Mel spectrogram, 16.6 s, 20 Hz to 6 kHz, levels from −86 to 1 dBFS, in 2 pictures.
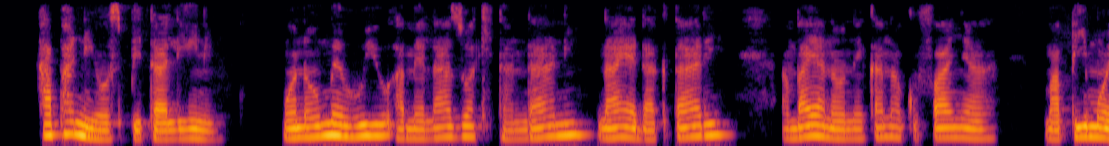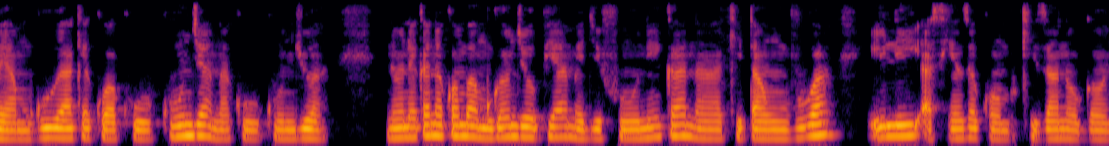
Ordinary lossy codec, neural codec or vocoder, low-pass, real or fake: Opus, 64 kbps; none; 5.4 kHz; real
